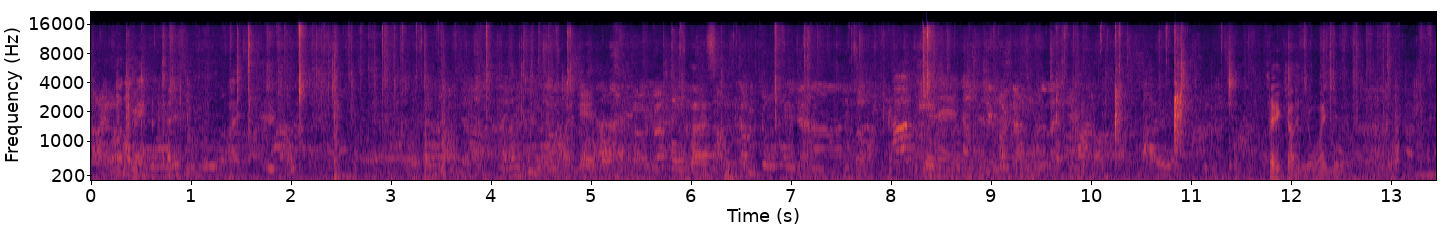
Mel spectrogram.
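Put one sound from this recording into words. Playing cards rustle as they are shuffled by hand.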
